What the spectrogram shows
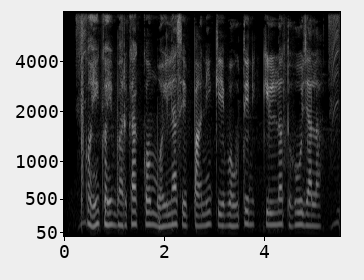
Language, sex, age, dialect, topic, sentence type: Bhojpuri, female, 18-24, Southern / Standard, agriculture, statement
